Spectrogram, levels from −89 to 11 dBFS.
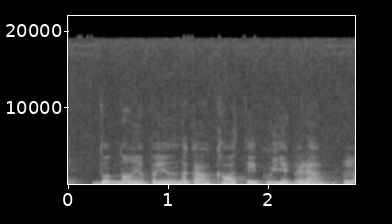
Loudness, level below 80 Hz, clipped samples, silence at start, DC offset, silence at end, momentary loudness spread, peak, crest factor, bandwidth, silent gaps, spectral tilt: -18 LUFS; -58 dBFS; under 0.1%; 0 s; under 0.1%; 0 s; 3 LU; -4 dBFS; 12 dB; over 20 kHz; none; -6.5 dB/octave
